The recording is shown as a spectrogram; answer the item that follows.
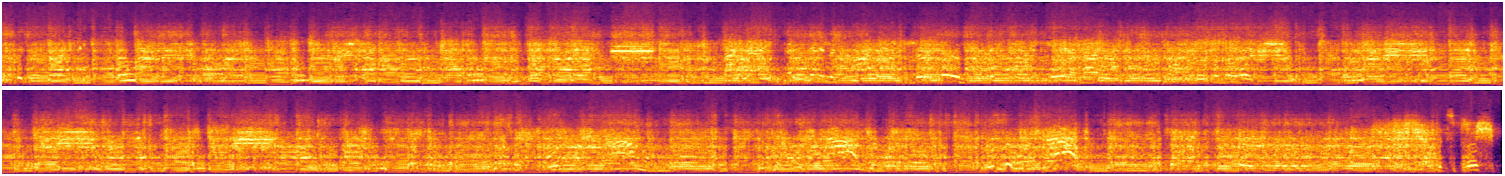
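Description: Lo-fi punk rock demo from a bootleg tape: a guitar-led band playing steadily without a break, the sound dull with little top end.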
